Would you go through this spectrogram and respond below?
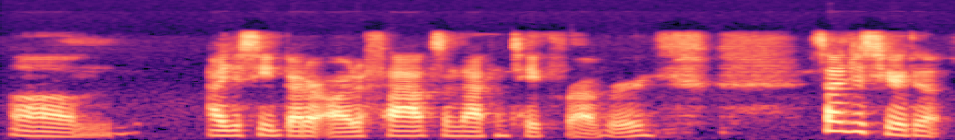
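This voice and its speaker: A woman streaming a game, chatting casually in a rambling, halting, reflective way. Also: rumbling low, lively intonation, dark tone. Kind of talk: casual livestream chat. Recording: stream voice over game music.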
